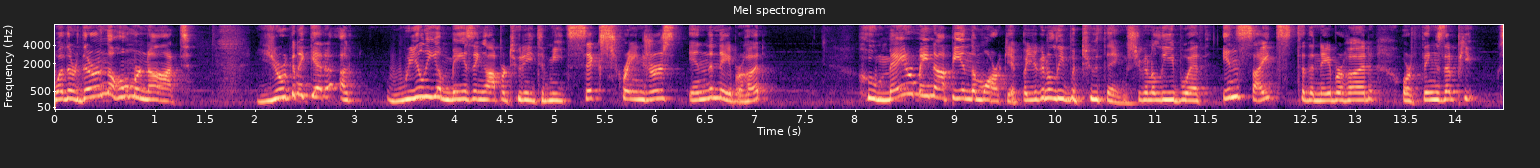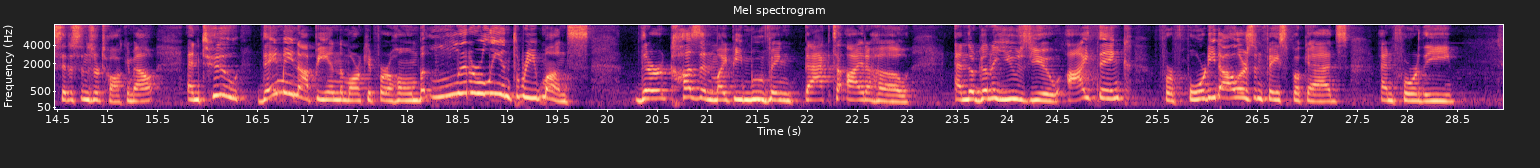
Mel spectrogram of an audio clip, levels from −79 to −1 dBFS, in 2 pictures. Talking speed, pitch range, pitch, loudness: 195 wpm, 215-275 Hz, 235 Hz, -12 LUFS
